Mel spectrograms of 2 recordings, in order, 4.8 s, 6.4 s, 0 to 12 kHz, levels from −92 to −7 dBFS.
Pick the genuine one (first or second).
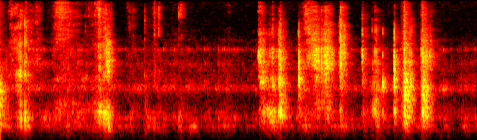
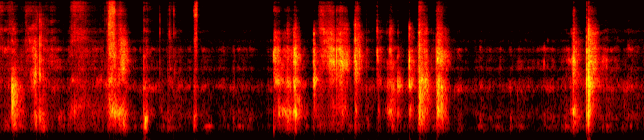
first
